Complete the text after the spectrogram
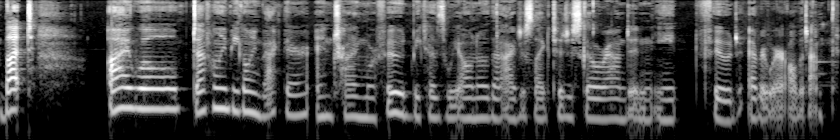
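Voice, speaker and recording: Here a woman talks with an American accent at a fairly quick pace. Her pitch is medium, with ordinary variation. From US South. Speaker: podcast host. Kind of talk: casual solo podcast review. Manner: animated.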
